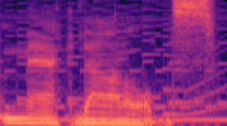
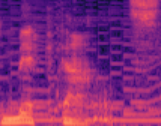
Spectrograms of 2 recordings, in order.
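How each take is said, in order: First: The first syllable sounds like 'mac'. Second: The first syllable sounds like 'mick'. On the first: The speaker calls it wrong. "It's not" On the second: The speaker calls it right. "There's no Mac. It's M C McDonald's"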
